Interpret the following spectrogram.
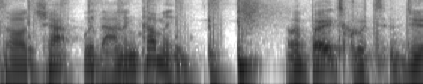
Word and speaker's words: Alan Cumming: So, a popular actor, well, maybe not popular, some people might not know him, Alan Cumming, that is exactly how it's pronounced and spelt.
